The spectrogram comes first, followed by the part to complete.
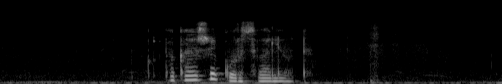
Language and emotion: Russian, sad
